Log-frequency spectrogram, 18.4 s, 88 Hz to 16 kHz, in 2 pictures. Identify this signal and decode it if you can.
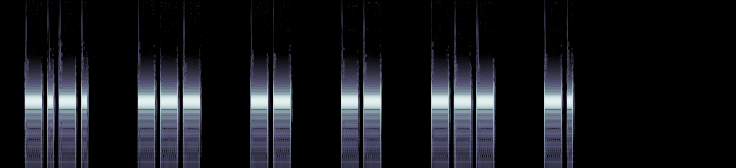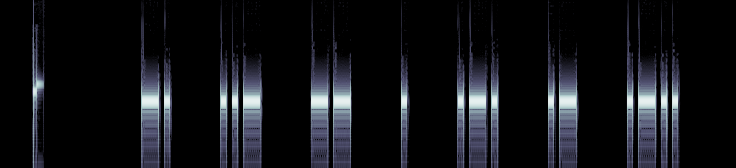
Morse code, heard as a keyed tone, about 17 wpm, spaced as for 10 wpm, 700 Hz. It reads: COMMON NUMERAL
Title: 3x Character Spacing - Top 500 Words - 17wpm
